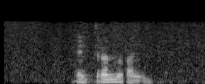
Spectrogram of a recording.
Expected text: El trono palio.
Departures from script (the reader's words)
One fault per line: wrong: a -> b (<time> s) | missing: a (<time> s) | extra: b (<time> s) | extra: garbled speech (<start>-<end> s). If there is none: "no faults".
no faults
